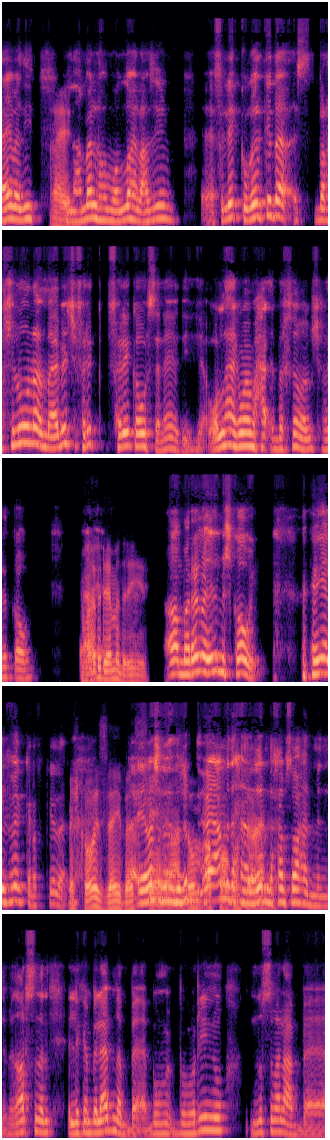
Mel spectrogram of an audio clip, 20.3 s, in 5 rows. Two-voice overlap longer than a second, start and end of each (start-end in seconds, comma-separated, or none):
13.9-15.7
